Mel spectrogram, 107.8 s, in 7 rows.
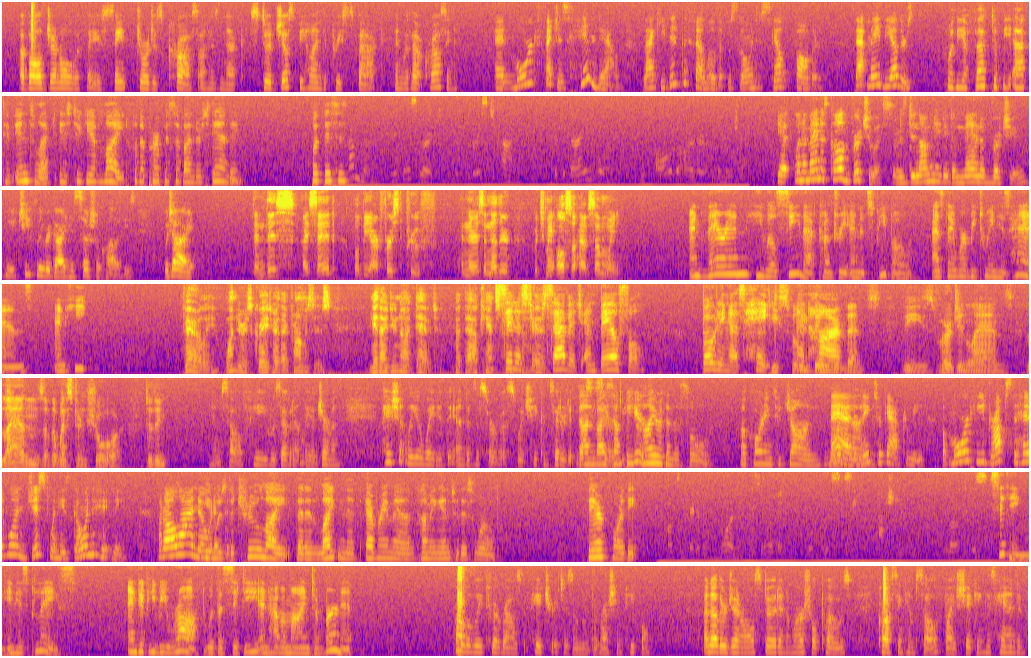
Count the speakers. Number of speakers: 10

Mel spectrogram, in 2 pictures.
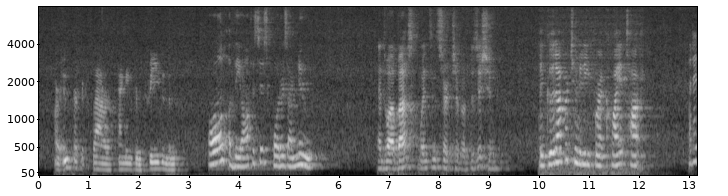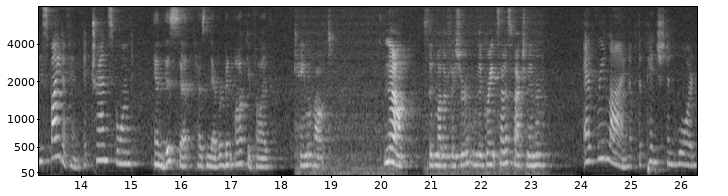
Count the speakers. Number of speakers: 5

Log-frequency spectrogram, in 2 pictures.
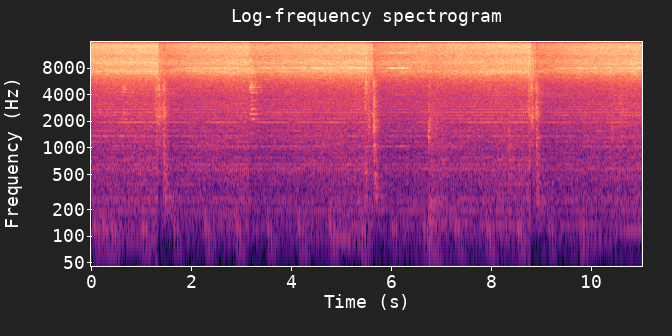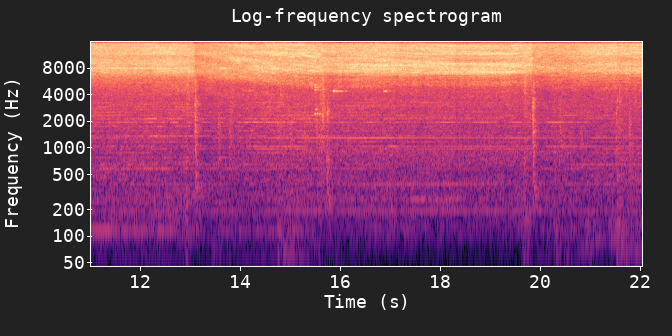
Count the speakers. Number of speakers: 0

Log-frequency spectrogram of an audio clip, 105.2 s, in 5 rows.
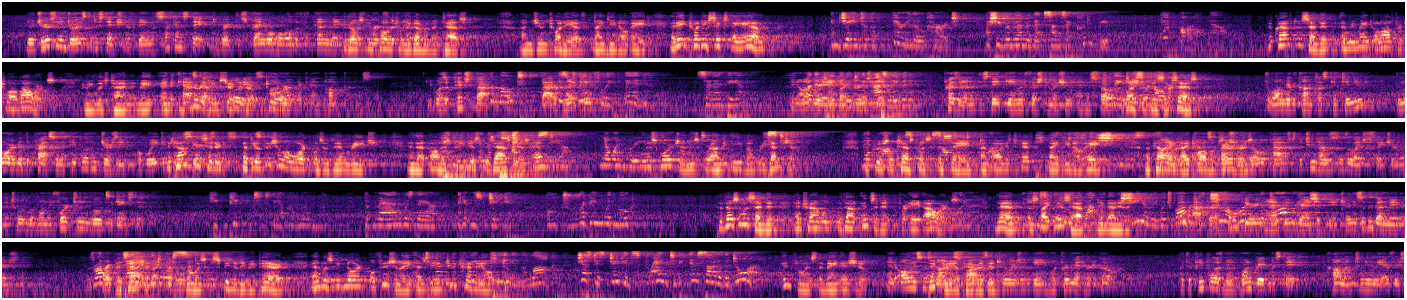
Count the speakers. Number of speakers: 3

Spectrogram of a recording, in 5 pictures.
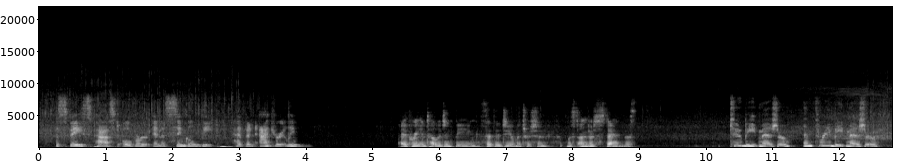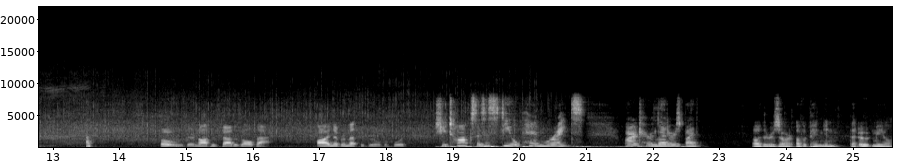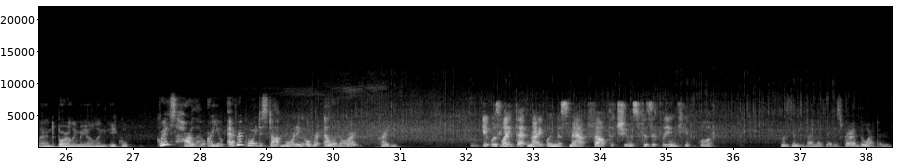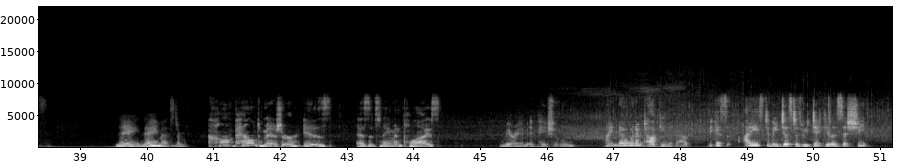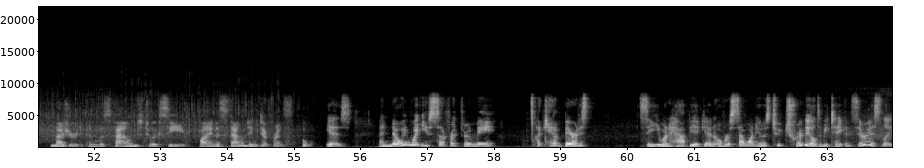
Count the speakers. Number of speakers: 9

